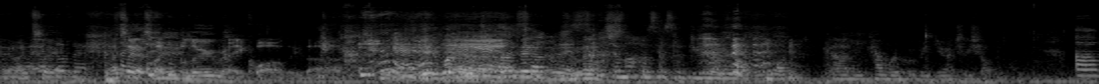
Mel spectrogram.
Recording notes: the Q&A sessions from our Kandu Arts Reel Cinema film festival, that took place last Friday in Reel Cinema Chippenham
